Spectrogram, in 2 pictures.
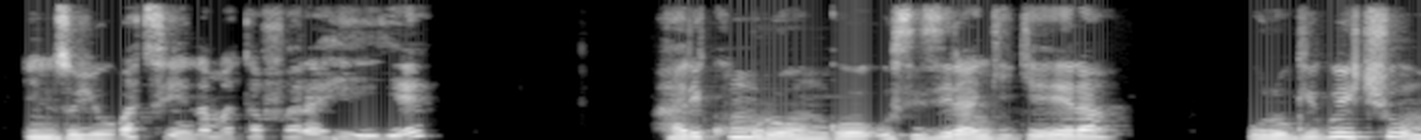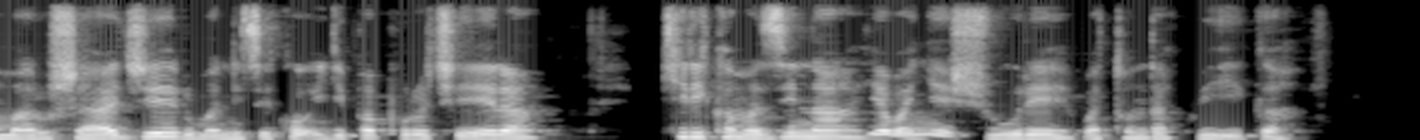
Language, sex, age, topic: Rundi, female, 36-49, education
